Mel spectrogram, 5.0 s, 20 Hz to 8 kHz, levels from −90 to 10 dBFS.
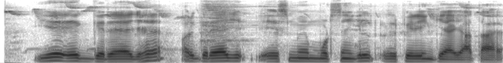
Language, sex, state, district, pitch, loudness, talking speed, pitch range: Hindi, male, Bihar, Katihar, 125 Hz, -16 LUFS, 145 wpm, 120-135 Hz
